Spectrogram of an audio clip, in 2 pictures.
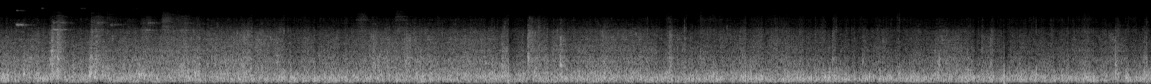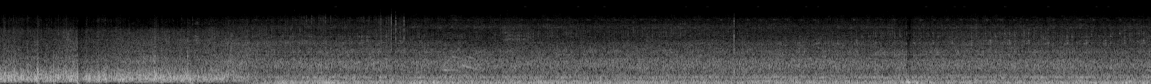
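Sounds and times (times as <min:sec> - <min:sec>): diesel engine rumble: 0:00.0 - 0:23.0
train wheel and wind rush: 0:00.0 - 0:23.0
wind buffeting microphone: 0:00.0 - 0:23.0
track clicks and knocks: 0:00.1 - 0:02.6.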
